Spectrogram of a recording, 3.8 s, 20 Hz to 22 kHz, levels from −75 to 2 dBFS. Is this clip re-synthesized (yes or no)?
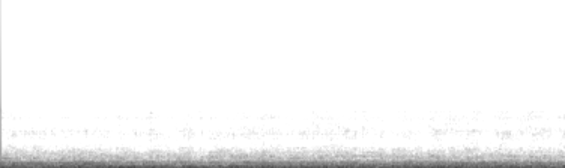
no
